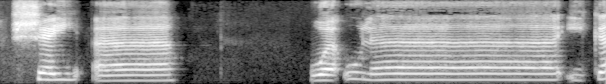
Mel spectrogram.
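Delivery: drawn-out tajweed chant; slow Quran recitation. Shown as a demonstration. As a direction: hold the madd at full length. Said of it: "مد کو proper لمبا کرنا ہے". (لمبی مد کے ساتھ تلاوت)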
